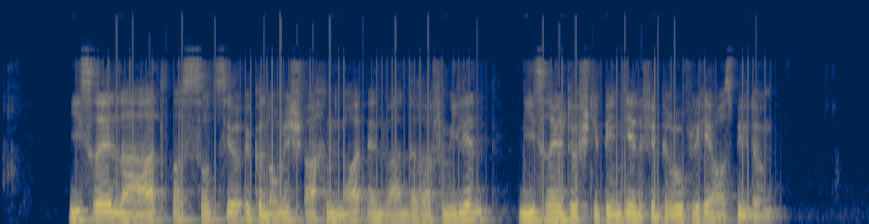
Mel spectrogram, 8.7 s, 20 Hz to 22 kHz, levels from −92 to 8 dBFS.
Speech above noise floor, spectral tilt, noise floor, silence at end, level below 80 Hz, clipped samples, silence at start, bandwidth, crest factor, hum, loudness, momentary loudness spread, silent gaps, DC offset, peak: 59 dB; -7.5 dB/octave; -78 dBFS; 0.9 s; -52 dBFS; under 0.1%; 0.7 s; 7.8 kHz; 16 dB; none; -21 LUFS; 7 LU; none; under 0.1%; -4 dBFS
